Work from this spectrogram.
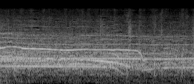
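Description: Crowd cheering and applause for a band at the Fiesta del Choclo in Hualqui, with high shouts and whoops over a steady roar of the audience.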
